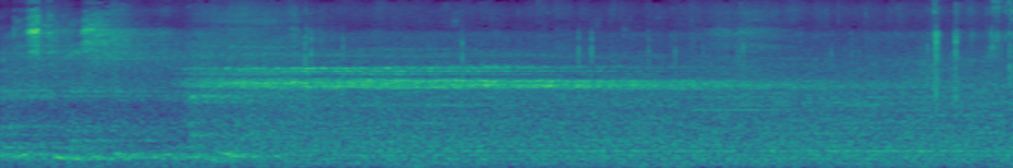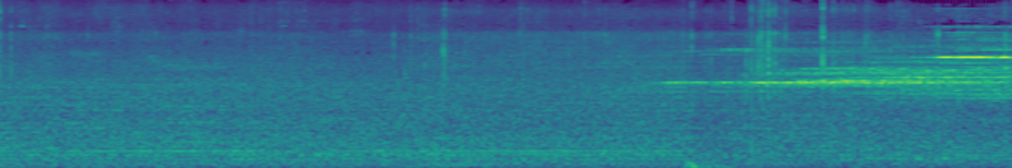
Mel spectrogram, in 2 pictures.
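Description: A train hums while standing at a platform in a large echoing hall.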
